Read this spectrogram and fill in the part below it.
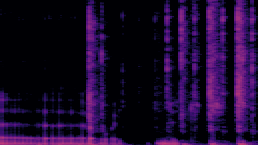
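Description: Fingers type a quick burst of keystrokes on a computer keyboard, close and clicky, in a short uneven patter with brief pauses and no speech.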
